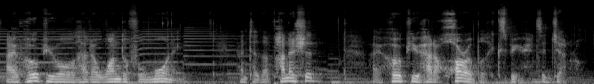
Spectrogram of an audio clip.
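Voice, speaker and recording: A man's voice: mid-range voice, quick pace, natural voice. Suave, sardonic demon radio host voiced by a man. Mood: smug, mock-welcoming. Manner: suave, mock-polite, sardonic. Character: smug, theatrical male demon radio host of hell. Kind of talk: scripted comedic radio broadcast. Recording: music under the voice.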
